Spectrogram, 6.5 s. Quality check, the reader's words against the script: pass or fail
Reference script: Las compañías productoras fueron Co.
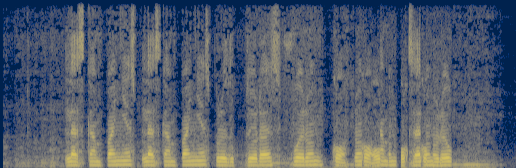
fail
